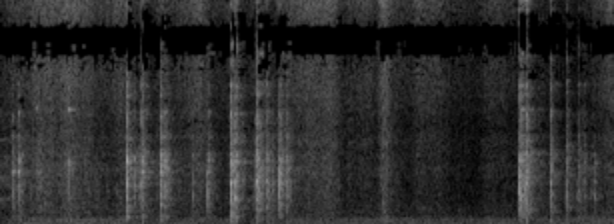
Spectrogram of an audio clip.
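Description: Glass perfume bottles clinking against each other and against a glass tray as they are picked up and sorted: a string of sharp, irregular clinks.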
